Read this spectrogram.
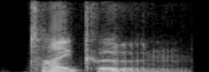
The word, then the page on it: tycoon: British English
